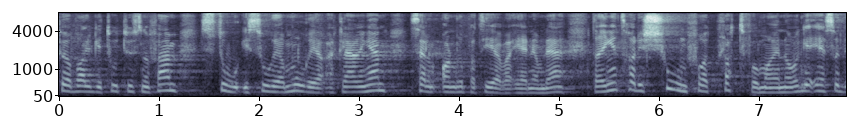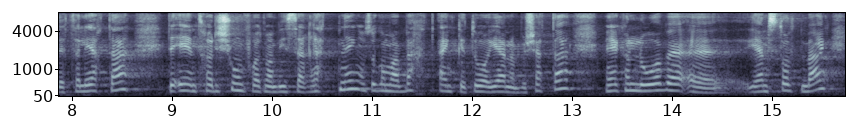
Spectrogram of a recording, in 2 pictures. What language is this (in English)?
Norwegian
